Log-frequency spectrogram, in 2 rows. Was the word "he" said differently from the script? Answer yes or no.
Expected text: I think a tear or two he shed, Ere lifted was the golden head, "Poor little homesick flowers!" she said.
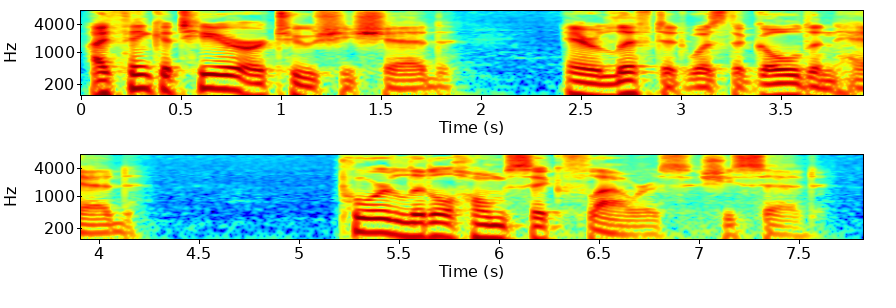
yes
